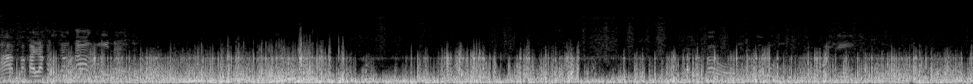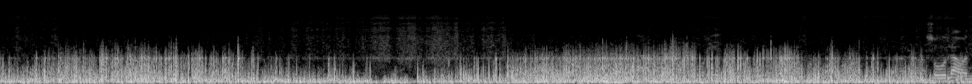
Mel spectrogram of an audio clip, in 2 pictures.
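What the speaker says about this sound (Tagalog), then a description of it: "Napakalakas ng hangin eh" Strong wind buffets the microphone in a steady, loud roar, with a person talking faintly beneath the rumble.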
